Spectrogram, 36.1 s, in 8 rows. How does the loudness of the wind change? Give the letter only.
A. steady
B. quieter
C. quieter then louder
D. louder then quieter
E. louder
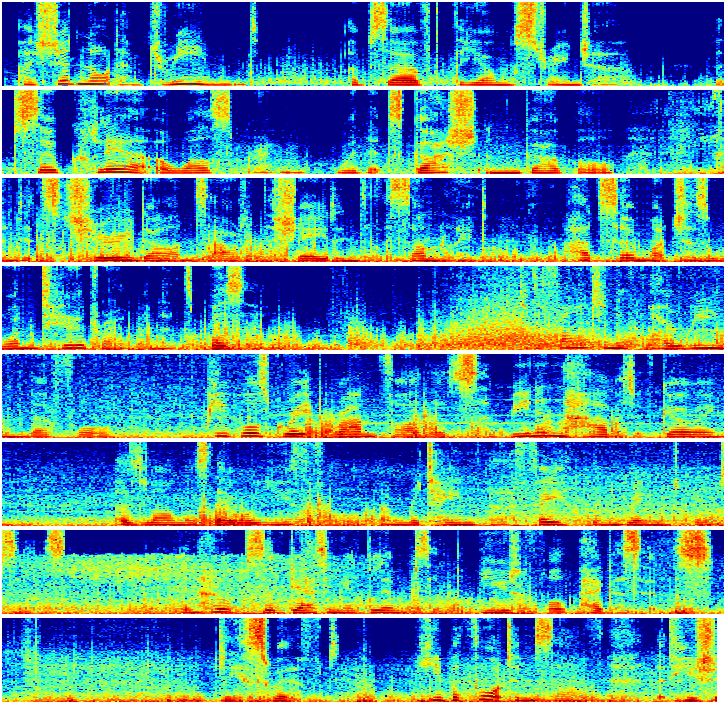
E.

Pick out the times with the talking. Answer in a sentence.
The talking can be heard from 0.1 to 15.3 s, from 16.8 to 31.6 s and from 32.9 to 36.0 s.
